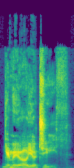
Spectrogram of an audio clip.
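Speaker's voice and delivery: slow, menacing boss demand; big boss Azhag. Acted. Azhag robbing the goblin tribe, slow boss voice. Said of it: "Azhag comes over and he says".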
